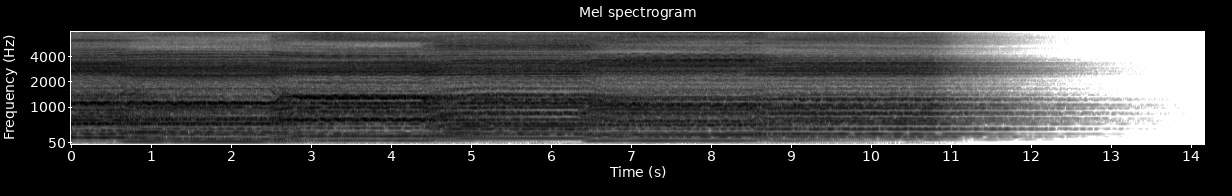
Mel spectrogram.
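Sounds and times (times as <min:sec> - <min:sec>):
contrapuntal music: 0:00.0 - 0:10.9.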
